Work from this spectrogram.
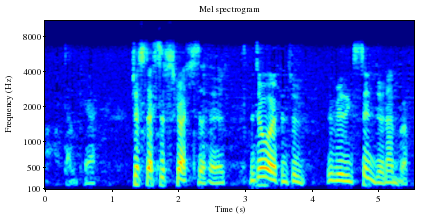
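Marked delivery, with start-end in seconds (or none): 0.1-0.8 a soft, whispered "I don't care"; whispered shrug. Real, not acted. Reader gives up on the plot, whispering to himself. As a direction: breathe it out, giving up on it.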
